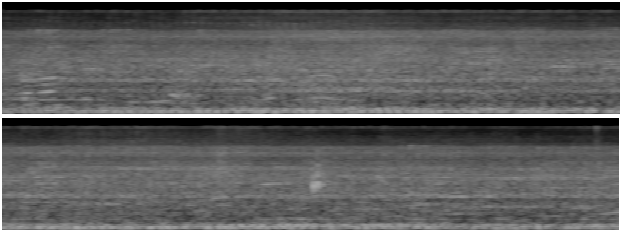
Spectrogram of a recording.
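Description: Street noise: a steady low motor-vehicle rumble with people's voices in the background.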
